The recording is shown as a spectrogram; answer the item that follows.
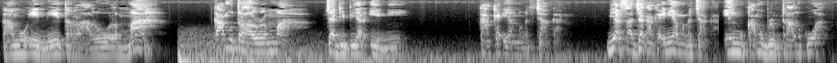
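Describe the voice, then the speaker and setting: A man voicing a stern old village grandfather who practises mystic arts, speaking slowly and dismissively. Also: medium pitch, expressive, voice pushed down, lightly acted. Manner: slow, commanding, dismissive.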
